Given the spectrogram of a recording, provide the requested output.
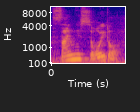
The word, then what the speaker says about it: sinusoidal: Sinusoidal. You got to say it like you're from New Jersey, which my mom was.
